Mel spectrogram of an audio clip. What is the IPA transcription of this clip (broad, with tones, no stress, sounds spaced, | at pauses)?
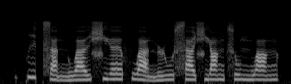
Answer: p i˥˩ t͡s a̰˨˩ n w a˧˥ ɪ̯ ɕ j ɛ˧˥ f w a̰˨˩ n ɻ u˥ s ä˥˧ ɕ j ɑ˥˧ ŋ s u˥˩ n̪ w ɑ˥ ŋ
